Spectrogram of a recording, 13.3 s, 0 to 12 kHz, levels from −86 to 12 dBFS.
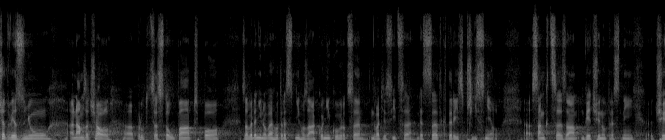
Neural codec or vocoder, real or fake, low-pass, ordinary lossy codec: none; real; 10.8 kHz; Opus, 32 kbps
